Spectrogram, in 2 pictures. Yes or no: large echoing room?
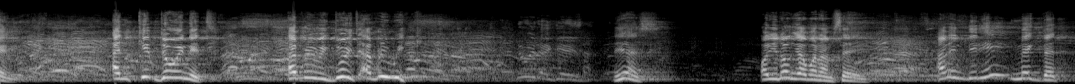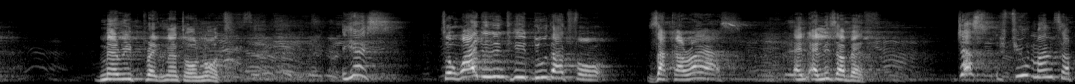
yes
